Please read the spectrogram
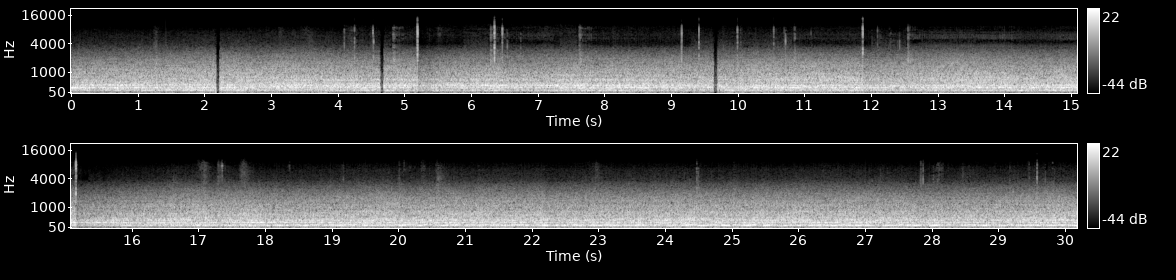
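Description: Steady mechanical drone of a spray booth's ventilation fan running, with a constant low hum and airflow noise, a few light clicks in the first half, and the low hum growing stronger about halfway through.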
